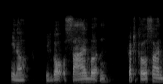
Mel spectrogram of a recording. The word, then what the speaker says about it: sin: going to be used when i write s-i-n you're pronouncing a sign you're not saying sin it's sign c o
